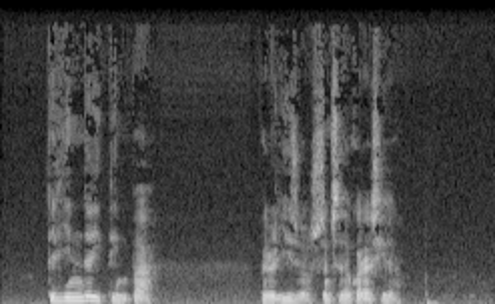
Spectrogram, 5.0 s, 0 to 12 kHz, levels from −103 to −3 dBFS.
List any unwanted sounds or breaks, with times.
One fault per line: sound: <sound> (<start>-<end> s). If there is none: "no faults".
no faults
